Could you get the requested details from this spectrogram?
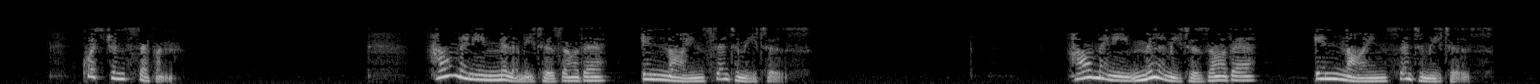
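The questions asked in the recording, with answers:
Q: How many millimeters are there in 9 centimeters?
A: 90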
